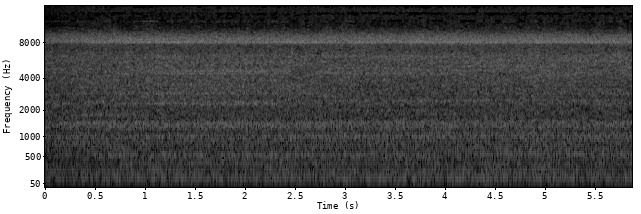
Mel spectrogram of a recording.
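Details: 1985 Ford F-150 4x4 XL, 4.9 L inline six, manual, started after sitting a couple of months, smog pump disconnected: smooth, even idle with steady low rumble, no knocks or misses; a little smoke.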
